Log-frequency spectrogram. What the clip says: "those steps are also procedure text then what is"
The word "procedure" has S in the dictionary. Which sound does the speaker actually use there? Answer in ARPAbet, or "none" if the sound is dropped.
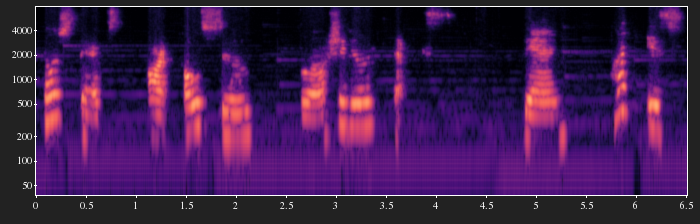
SH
